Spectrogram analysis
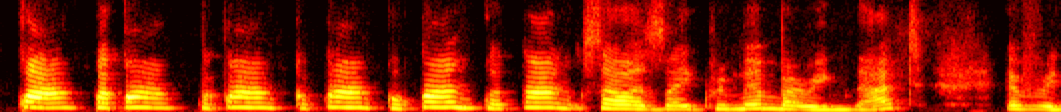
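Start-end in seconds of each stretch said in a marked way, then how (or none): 0.1-2.9 higher, louder heel noise; click-clack like a loose sole; clacking heel sound. Retold or imitated. Imitating the broken heel on cement, loud. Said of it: "it is making noise".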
